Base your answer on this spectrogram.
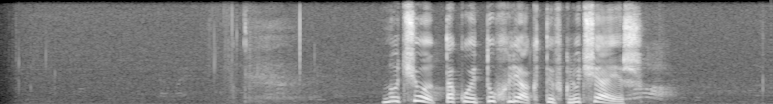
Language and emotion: Russian, angry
